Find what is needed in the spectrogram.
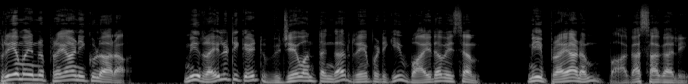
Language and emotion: Telugu, happy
